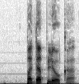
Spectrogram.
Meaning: hidden motive, underlying reason
- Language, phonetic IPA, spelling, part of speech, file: Russian, [pədɐˈplʲɵkə], подоплёка, noun, Ru-подоплёка.ogg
